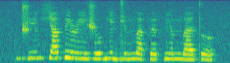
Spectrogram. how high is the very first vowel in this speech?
high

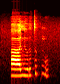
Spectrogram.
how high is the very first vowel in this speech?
low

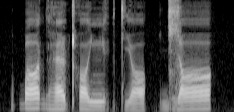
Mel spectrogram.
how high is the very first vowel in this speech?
low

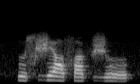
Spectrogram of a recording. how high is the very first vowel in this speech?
high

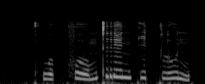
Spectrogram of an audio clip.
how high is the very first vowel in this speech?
mid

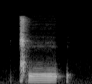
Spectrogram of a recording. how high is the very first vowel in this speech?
mid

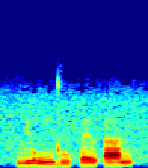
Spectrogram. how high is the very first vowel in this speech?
mid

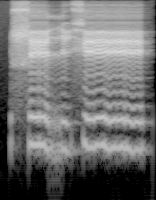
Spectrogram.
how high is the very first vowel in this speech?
mid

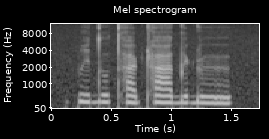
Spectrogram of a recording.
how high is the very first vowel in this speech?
high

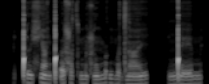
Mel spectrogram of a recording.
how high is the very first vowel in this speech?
high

